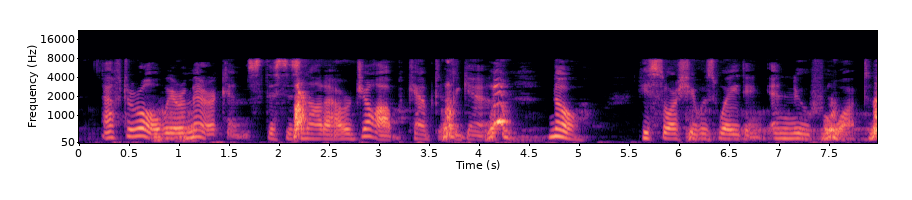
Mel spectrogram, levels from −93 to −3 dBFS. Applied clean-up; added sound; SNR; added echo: classical method WPE with log-MMSE.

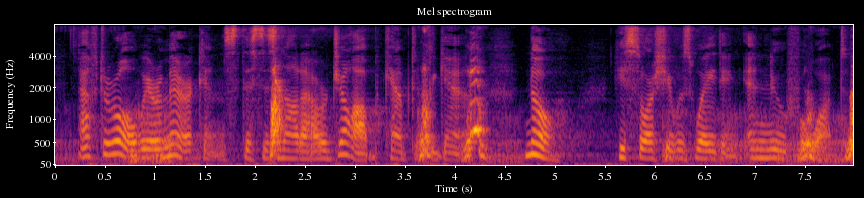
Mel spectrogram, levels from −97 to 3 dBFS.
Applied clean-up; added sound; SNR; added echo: none; Growling; 1 dB; reverberation time 1.1 s.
